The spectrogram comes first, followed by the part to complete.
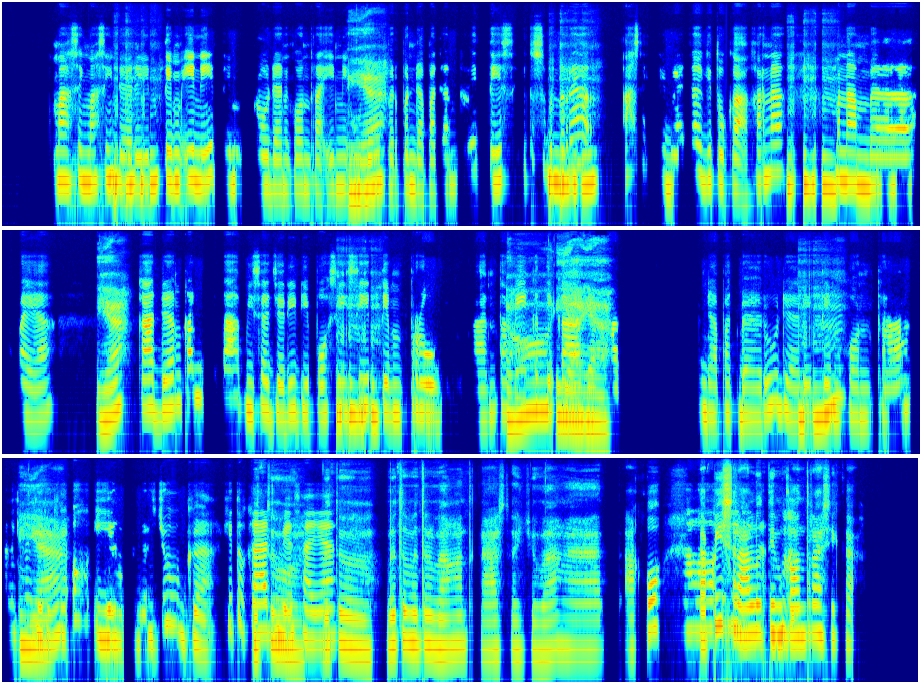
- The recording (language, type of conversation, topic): Indonesian, unstructured, Mengapa banyak orang kehilangan kepercayaan terhadap pemerintah?
- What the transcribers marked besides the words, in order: distorted speech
